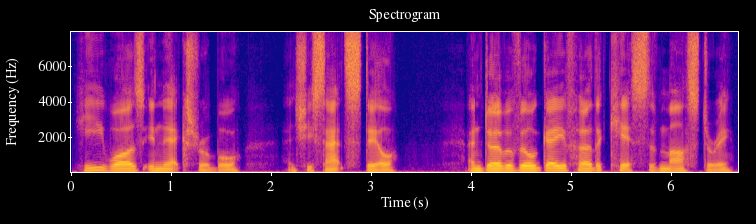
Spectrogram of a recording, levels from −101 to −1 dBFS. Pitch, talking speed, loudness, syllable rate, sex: 115 Hz, 135 wpm, -18 LUFS, 4.4 syllables/s, male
